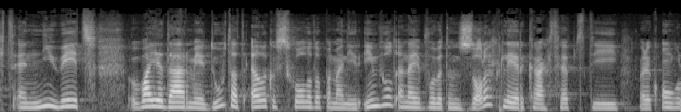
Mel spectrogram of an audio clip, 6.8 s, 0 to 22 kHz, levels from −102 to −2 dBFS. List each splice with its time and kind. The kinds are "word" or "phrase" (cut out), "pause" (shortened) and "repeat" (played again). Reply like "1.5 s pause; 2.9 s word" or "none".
3.3 s word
